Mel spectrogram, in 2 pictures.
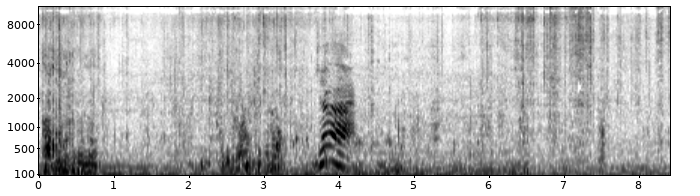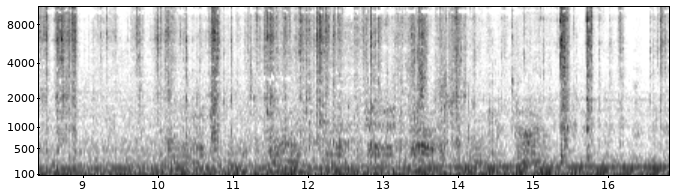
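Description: A dog growling and whining in play in the first few seconds, one call rising and falling sharply about four seconds in, over a steady low hum. After that comes light scrubbing and rubbing as a chrome truck wheel is wiped with a cloth, with a few sharp clicks near the end.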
